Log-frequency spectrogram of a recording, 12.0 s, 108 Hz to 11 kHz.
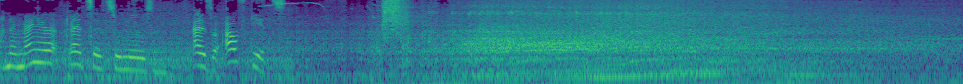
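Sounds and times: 
large city bus engine drone: 0.0 - 12.0
speech: 0.1 - 3.7
bus air brakes hissing: 4.7 - 5.2.

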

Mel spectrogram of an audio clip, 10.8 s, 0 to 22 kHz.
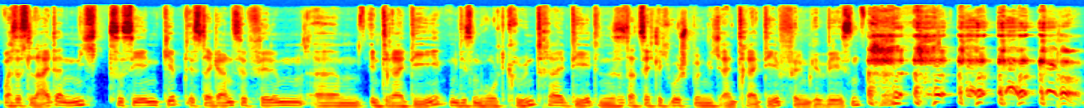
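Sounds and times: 
speech: 0.0 - 9.8
harsh coughs: 8.6 - 10.8.

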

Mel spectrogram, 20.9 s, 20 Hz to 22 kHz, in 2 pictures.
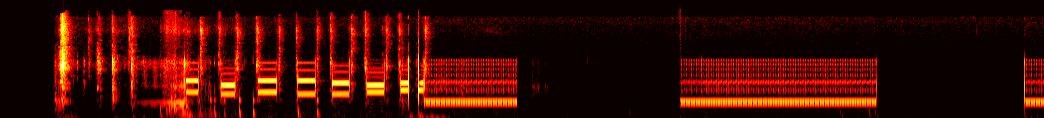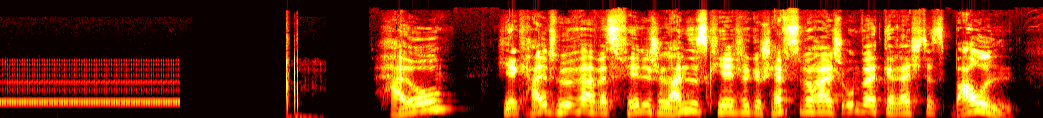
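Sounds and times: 
long steady ringback tones on a phone line: 4.2 - 5.2, 6.8 - 8.8, 10.2 - 12.3
speech: 14.4 - 20.6.

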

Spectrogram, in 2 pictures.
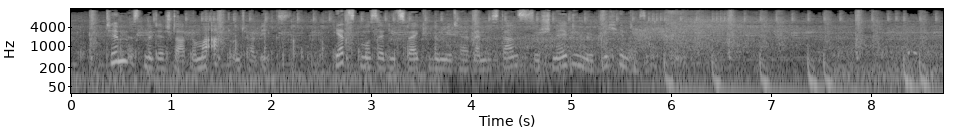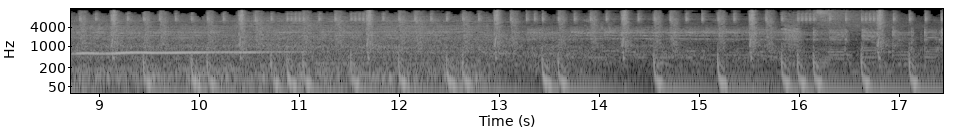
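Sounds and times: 
harness racing start car engine rumbling: 0.0 - 4.3, 5.6 - 17.3
harness racing horses trotting hoofbeats: 0.0 - 5.8
speech: 0.4 - 6.3
whistle-like tone: 6.6 - 12.4.

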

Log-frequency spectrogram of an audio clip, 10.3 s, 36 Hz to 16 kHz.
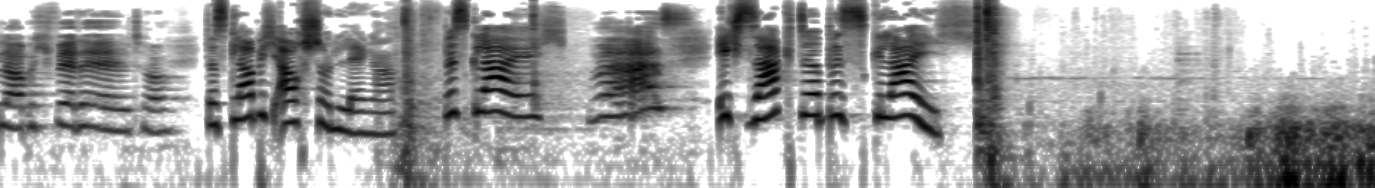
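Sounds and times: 
speech: 0.0 - 7.5
low heavy thunder rumbling: 7.7 - 10.3.

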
